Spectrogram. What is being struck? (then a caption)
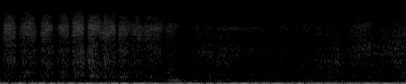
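Paper toilet roll. A single large white paper toilet roll with a hollow core is held near the right ear of a microphone and rubbed with the thumb and fingers over its soft outer paper surface. The result is a steady, soft, bright papery rubbing hiss with a loose rhythm of strokes over a faint low rumble.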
